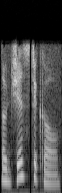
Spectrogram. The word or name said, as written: logistical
